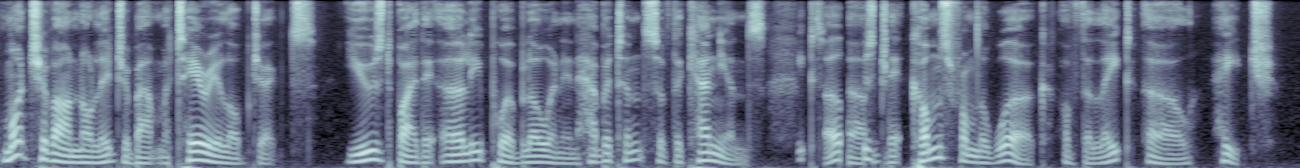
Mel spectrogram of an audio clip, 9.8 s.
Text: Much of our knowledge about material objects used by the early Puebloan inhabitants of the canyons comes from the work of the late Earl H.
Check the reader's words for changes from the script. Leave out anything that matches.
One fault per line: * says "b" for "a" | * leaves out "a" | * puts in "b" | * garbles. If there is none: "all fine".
* garbles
